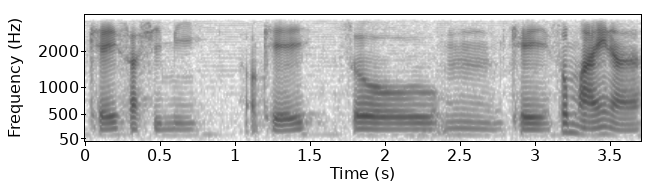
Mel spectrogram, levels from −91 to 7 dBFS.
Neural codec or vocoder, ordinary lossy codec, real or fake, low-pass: none; none; real; 3.6 kHz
